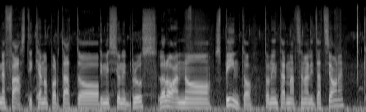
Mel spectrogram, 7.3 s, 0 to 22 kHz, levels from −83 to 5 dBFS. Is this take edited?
yes; 3 cuts; at 2.0 s, 2.6 s, 5.3 s

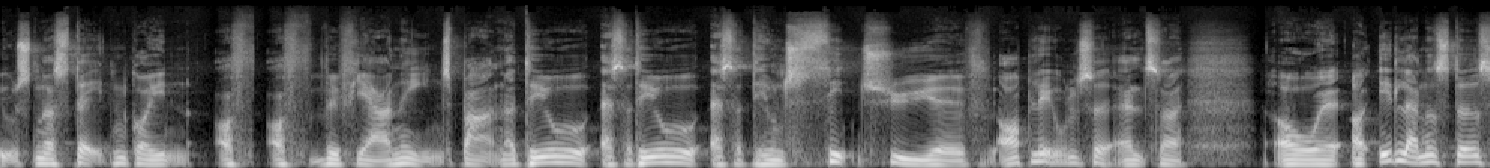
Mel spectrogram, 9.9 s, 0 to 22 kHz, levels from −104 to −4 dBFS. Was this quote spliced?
yes; 3 cuts; at 1.7 s, 4.2 s, 6.6 s

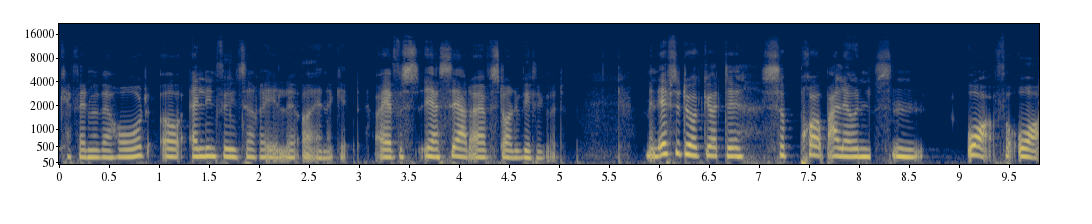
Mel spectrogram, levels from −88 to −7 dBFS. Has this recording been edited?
yes; 3 cuts; at 3.1 s, 5.7 s, 8.1 s

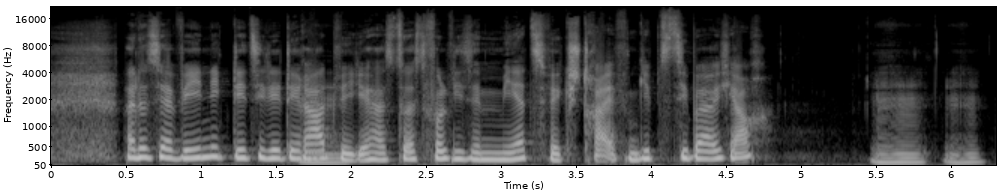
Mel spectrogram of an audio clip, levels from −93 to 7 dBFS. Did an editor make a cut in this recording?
yes; 1 cut; at 2.7 s

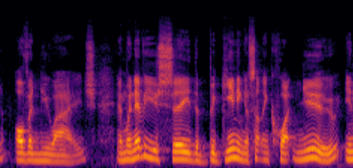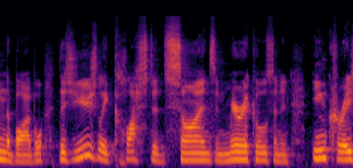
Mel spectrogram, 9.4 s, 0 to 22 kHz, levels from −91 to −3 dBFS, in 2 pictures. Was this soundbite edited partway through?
no; 0 cuts

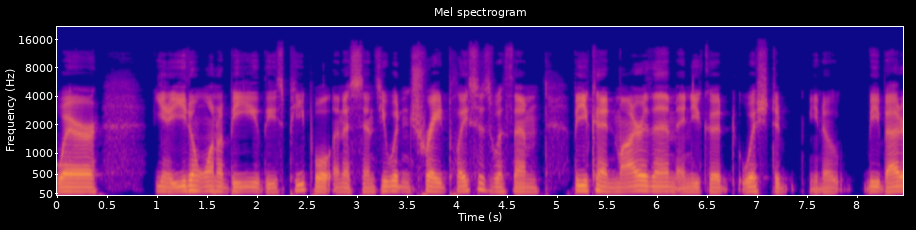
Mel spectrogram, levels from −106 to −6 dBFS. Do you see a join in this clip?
no; 0 cuts

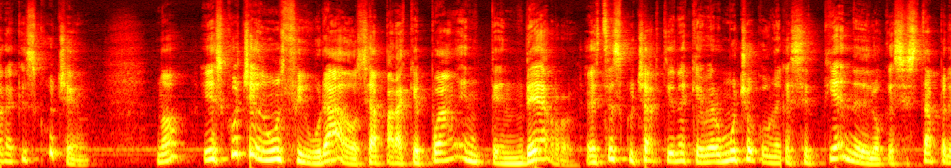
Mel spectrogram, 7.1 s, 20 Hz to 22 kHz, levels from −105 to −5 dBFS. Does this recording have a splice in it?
yes; 4 cuts; at 1.5 s, 2.1 s, 4.3 s, 5.8 s

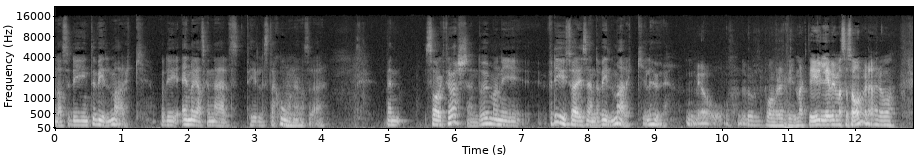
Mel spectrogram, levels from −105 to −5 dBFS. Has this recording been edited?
yes; 1 cut; at 10.9 s

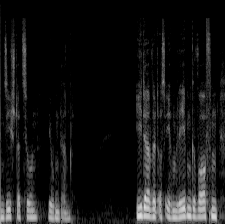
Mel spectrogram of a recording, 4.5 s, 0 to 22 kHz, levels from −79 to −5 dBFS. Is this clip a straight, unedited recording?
yes; 0 cuts

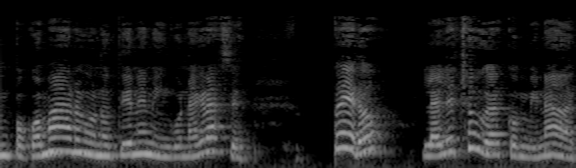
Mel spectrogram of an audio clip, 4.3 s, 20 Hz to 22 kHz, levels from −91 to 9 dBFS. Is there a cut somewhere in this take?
no; 0 cuts

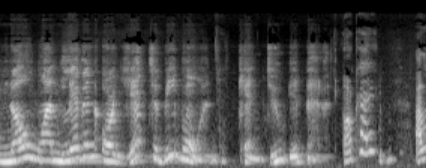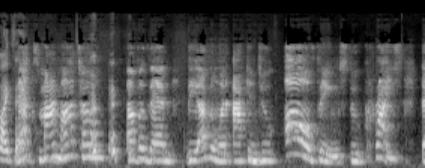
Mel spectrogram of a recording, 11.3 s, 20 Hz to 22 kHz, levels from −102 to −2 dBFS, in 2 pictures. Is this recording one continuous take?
yes; 0 cuts

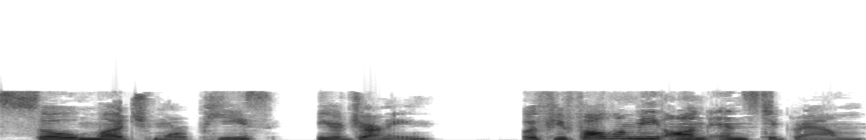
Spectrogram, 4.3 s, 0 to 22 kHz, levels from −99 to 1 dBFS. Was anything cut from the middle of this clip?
yes; 1 cut; at 1.6 s

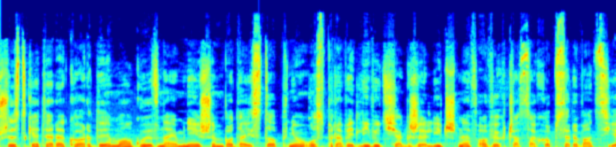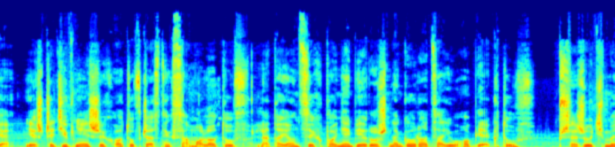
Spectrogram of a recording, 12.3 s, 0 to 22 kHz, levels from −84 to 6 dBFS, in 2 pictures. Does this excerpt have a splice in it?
no; 0 cuts

